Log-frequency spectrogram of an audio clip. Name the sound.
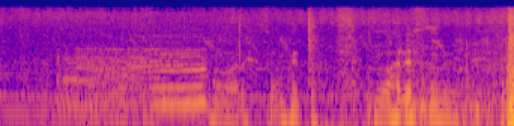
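honeybees buzzing around beehives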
